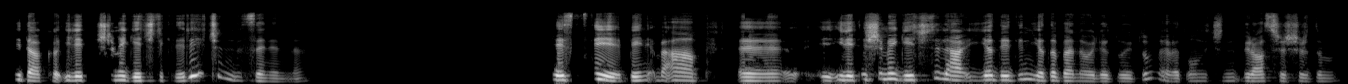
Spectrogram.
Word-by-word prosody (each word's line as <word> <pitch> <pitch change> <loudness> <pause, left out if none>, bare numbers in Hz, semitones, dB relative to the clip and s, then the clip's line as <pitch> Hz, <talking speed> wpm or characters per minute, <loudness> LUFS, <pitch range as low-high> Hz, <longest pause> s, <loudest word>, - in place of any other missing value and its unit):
1 220 - -5
dakika. 160 -4 +1
İletişime 190 +1 +1
geçtikleri 170 - +2
için 425 - -1
mi 185 -5 -16
seninle? 140 -3 -8 2.4
Kesti. 235 - +5
Beni, 180 +1 -2
be - - -4
aaa, 185 -4 -1 0.4
ııı, 165 -1 -1 0.4
i 365 - -4
iletişime 230 - +3
geçtiler, 210 0 +1
ya 200 +4 -1
dedin 205 +5 -1
ya 185 -5 -3
da 185 -2 -3
ben 165 -1 -3
öyle 150 -2 -9
duydum. 150 - -14
Evet, 145 -7 -14
onun 160 +1 -20
için 165 +1 -18
biraz 155 -1 -5
şaşırdım 150 0 -12
180 Hz, 120 wpm, -20 LUFS, 160-210 Hz, 2.4 s, Kesti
